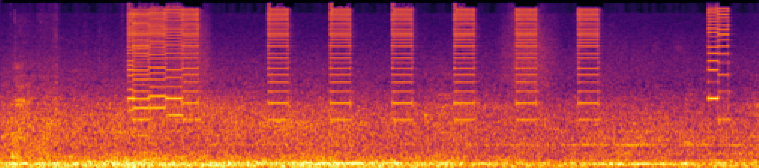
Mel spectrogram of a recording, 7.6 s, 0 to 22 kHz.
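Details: Spektrum Firma 160 ESC in a 6S RC vehicle, powered back up after a programming change: a quick cluster of chirps, then six evenly spaced high beeps about two-thirds of a second apart. Normal power-up sequence.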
